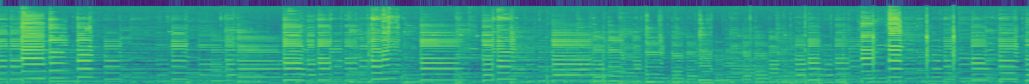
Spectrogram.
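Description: Two acoustic guitars playing an instrumental tune: a flatpicked lead melody over strummed rhythm backing.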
